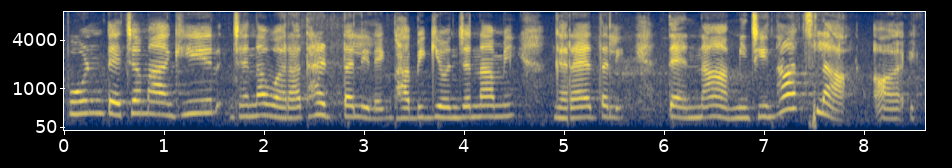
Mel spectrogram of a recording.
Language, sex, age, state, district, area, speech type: Goan Konkani, female, 18-30, Goa, Bardez, urban, spontaneous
